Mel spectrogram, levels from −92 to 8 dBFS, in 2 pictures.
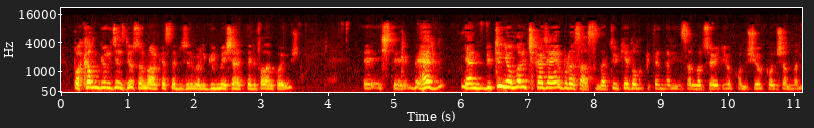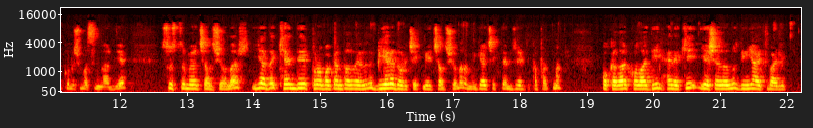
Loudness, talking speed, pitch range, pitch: -22 LUFS, 150 wpm, 180-215 Hz, 190 Hz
